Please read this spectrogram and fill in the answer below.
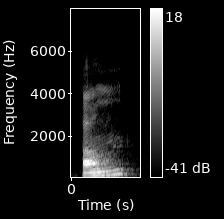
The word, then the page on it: aṃ: sanskrit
